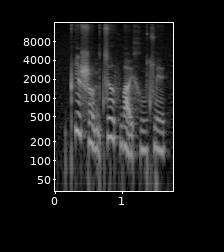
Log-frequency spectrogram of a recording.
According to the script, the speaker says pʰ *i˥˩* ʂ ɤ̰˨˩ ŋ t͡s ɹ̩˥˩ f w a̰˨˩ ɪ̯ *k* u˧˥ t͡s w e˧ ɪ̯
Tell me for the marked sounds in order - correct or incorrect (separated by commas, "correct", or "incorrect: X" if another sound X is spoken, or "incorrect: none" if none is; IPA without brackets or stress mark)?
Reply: correct, incorrect: x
